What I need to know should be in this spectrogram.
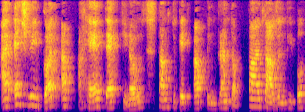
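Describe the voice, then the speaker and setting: A woman with a South African accent. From South Africa, Cape Town. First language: Afrikaans. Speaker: anti-apartheid activist. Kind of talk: interview.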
